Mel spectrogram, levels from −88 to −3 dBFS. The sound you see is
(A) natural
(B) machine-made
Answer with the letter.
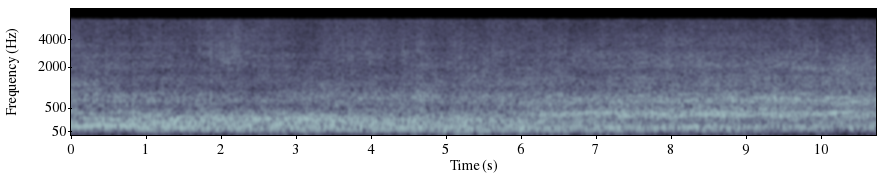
B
